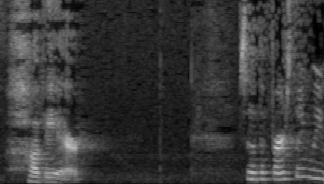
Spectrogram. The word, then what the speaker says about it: Javier: of a gallon can Xavier buy for his car I realized I just said his name wrong is Javier so the first thing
